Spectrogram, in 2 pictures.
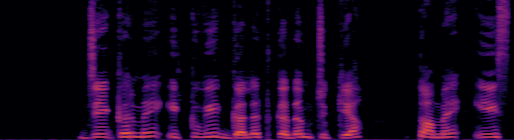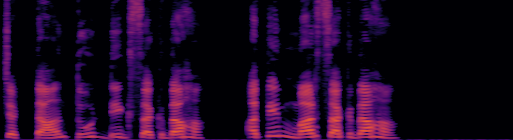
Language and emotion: Punjabi, fearful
